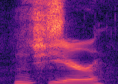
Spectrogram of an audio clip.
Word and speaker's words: Cera: I just think this one, all the characters kind of fell flat, and I think Michael Cera, Sarah, how do you say it? Sarah. Sierra. Yes, that's Sarah.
